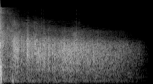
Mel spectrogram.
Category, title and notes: Sound effects > Other mechanisms, engines, machines
Sniper Shot Echoey
Sniper show and some echo. Had to fade out early because of voices in the recording. The rifle appears to be a M110 Semi Automatic Sniper System (M110 SASS). Might need some mixing before use.
attack, dvids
